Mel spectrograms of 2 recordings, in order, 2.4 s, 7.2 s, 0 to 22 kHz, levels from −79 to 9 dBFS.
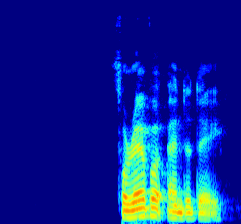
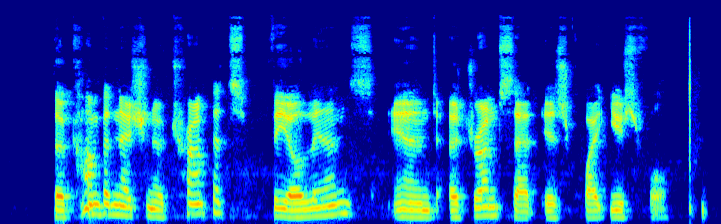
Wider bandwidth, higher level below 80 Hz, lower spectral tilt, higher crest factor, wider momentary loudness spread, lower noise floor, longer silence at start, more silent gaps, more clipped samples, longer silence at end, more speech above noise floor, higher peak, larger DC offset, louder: second, 8.4 kHz vs 16.5 kHz; first, -60 dBFS vs -66 dBFS; first, -7.5 dB/octave vs -3.5 dB/octave; about the same, 16 dB vs 20 dB; about the same, 10 LU vs 11 LU; first, -87 dBFS vs -78 dBFS; first, 1.2 s vs 0.55 s; neither; neither; second, 0.2 s vs 0.55 s; first, 70 dB vs 58 dB; about the same, -2 dBFS vs 0 dBFS; neither; about the same, -18 LUFS vs -19 LUFS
